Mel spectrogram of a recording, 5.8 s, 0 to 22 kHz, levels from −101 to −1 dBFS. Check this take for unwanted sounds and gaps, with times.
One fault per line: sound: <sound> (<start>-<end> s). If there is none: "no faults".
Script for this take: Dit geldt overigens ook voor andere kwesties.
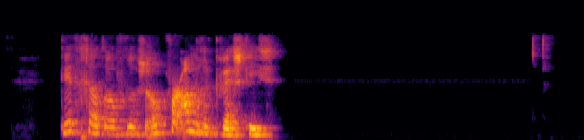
no faults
